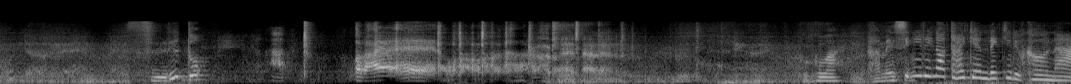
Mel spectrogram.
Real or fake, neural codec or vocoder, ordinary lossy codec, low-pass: fake; codec, 16 kHz, 1 kbps, X-Codec, WavLM features, trained on Multilingual LibriSpeech; none; none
